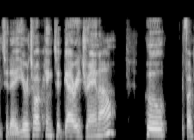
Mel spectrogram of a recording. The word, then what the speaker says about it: Dranow: I'm pronouncing that right, or Dranow, It's like who, Liquid Plumber, just like Liquid Plumber. well, he also is the only Gary Dranow or Dranow on the, Drano, yep.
